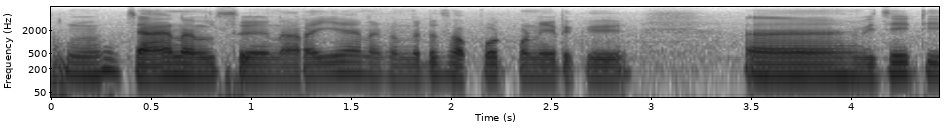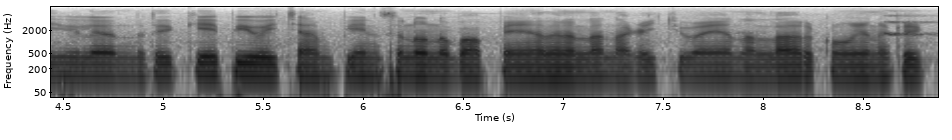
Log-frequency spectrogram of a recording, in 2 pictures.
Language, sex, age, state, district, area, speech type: Tamil, male, 18-30, Tamil Nadu, Sivaganga, rural, spontaneous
